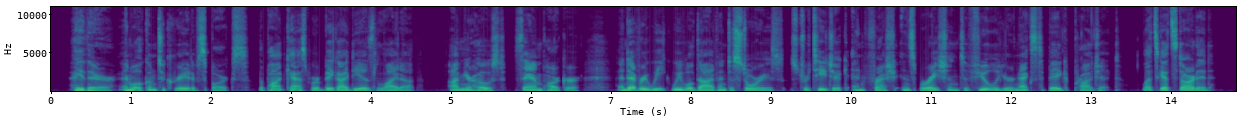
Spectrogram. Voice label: Podcast Introduction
